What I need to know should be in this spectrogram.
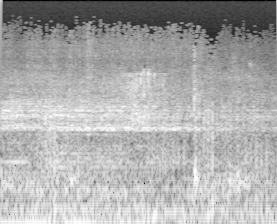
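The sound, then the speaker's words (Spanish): Low, steady engine rumble of a car driving slowly out of a prison at night with its headlights on, a continuous droning hum with faint creaks and no sharp events. “De noche, un vehículo sale del interior de la penitenciaría. El coche avanza despacio con los faros encendidos.”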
